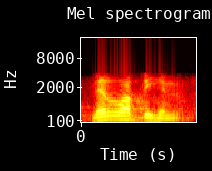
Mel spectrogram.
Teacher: تدغم النون الساكنة في الراء بدون غنة في مذهب جمهور أهل الأداء · Term: الإدغام بغير غنة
